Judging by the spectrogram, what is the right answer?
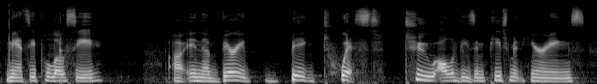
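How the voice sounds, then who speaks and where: A woman's voice: sits low, steady tone, measured pace, darkish tone, dry recording, studio quality. A woman from Texas hosting a news panel show, breezy and joking as she chats with her guests. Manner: breezy, joking, self-mocking. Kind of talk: casual panel chat.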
